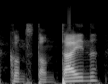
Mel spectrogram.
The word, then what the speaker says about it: Constantine: Et voilà, on a le retour de Joanna Constantine. Et oui, dans cette série, ils disent Constantine, il me semble que c'est la prononciation originelle et ça a été modifié avec le temps.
